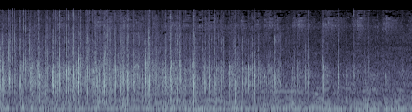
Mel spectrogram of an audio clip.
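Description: Audience clapping, dense at first, then thinning out and dying away about four to five seconds in.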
